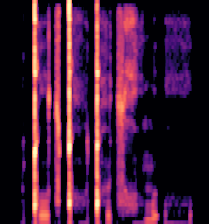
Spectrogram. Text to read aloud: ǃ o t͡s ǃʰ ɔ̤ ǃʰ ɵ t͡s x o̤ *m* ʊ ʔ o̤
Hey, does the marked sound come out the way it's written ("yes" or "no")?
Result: yes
